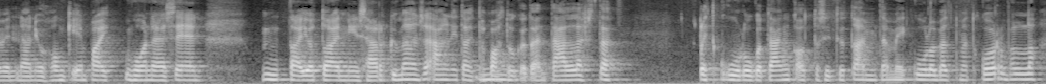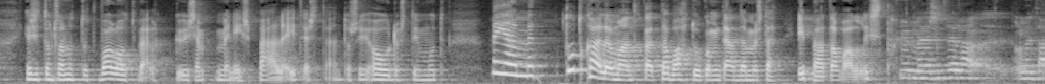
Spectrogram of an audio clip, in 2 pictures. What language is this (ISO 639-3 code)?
fin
